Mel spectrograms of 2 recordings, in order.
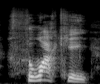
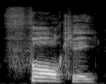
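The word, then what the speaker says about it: Thwackey: else is f whatever doesn't start with th shut up it's thwacky not thy I did it on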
